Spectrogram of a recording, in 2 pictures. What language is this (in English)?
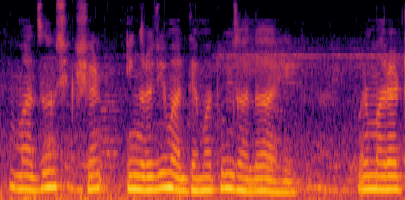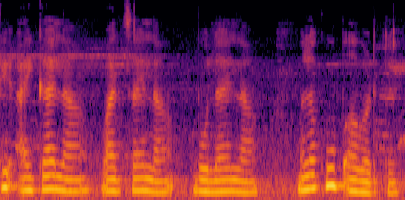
Marathi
